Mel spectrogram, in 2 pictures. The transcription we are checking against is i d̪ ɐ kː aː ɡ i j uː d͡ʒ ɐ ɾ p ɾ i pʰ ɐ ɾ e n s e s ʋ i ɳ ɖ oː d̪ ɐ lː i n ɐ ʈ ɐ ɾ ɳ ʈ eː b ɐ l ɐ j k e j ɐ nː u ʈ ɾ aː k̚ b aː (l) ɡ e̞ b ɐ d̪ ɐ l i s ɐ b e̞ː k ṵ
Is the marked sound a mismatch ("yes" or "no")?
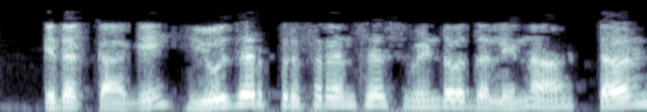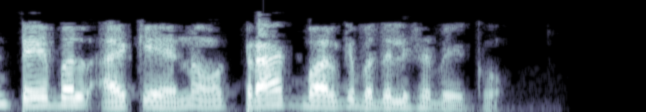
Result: no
